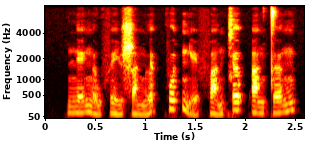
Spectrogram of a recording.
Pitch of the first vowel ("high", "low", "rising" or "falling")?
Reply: rising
